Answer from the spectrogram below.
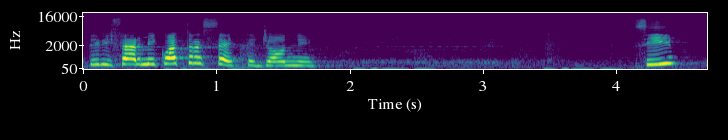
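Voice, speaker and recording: A woman's voice: extremely high pitch, slow. A middle-aged woman working as an auctioneer, calling bids in short, repeated phrases of prices and names. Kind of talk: auction bidding calls.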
